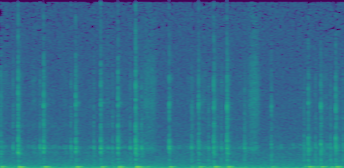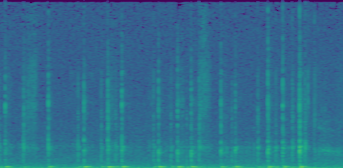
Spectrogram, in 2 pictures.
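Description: Stylus tapping and scratching on a pen tablet as words are handwritten: faint, quick, irregular clicks, with a low hum that comes and goes.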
